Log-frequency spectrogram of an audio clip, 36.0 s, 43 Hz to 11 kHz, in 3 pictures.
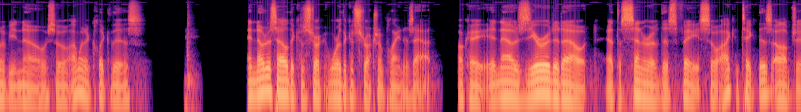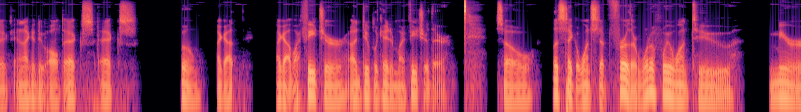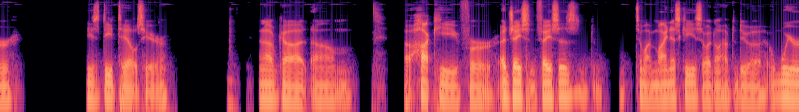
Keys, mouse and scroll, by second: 2.7 space, 12.6 alt+x, 13.3 x, 27.5-28.5 scroll up 2, 28.5-28.9 scroll up 1.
